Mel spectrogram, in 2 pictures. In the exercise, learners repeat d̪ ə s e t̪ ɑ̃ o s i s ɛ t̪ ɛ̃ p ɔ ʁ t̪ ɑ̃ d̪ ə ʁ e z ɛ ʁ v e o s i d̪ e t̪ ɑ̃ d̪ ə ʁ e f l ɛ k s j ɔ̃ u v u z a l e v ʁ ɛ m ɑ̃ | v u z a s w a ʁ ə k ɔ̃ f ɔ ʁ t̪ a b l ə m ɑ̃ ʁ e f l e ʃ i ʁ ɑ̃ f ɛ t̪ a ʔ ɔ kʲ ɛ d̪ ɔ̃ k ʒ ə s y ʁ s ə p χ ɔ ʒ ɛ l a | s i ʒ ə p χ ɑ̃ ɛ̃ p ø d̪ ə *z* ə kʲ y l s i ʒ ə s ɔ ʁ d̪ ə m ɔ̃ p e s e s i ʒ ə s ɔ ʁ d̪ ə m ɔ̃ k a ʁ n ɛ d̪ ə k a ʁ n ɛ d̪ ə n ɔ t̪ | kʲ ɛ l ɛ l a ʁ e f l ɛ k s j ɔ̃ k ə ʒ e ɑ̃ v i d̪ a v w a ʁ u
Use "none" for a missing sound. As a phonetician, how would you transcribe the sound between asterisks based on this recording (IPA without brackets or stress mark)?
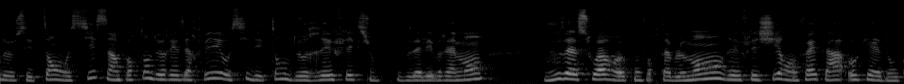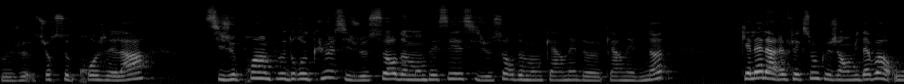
ʁ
